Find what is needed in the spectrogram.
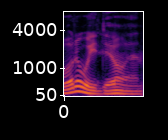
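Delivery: put-on disappointed reaction. Retelling a reaction to the movie's openings: imitating own disappointed reaction. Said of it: "You sound so disappointed".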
